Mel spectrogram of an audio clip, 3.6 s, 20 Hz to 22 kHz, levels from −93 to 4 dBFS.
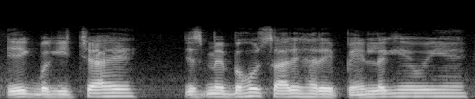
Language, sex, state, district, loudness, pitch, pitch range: Hindi, male, Uttar Pradesh, Lalitpur, -14 LUFS, 125 Hz, 115-130 Hz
